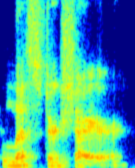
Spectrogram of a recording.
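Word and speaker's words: Leicestershire: Frank oh jeez all right Wise Guys pronounce it lestershire okay we go why don't you just spell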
